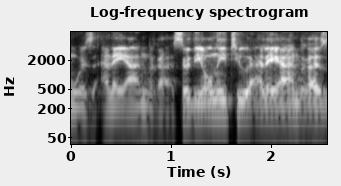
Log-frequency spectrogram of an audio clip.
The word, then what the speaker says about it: Alejandra: is it's alejandro sometimes people call me alejandro because they they it is confusing the name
